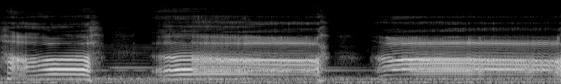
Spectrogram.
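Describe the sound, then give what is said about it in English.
Long, drawn-out moaning carries from across a walking path that leads to a group of stumps: three sustained voiced moans with short gaps between them, the first sagging in pitch as it ends. “You also hear from across like the walking path that people would take to get to the different stumps, you hear moaning.”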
